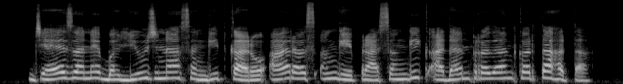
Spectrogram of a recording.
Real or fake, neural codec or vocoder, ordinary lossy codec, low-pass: fake; vocoder, 48 kHz, 128 mel bands, Vocos; none; 19.8 kHz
